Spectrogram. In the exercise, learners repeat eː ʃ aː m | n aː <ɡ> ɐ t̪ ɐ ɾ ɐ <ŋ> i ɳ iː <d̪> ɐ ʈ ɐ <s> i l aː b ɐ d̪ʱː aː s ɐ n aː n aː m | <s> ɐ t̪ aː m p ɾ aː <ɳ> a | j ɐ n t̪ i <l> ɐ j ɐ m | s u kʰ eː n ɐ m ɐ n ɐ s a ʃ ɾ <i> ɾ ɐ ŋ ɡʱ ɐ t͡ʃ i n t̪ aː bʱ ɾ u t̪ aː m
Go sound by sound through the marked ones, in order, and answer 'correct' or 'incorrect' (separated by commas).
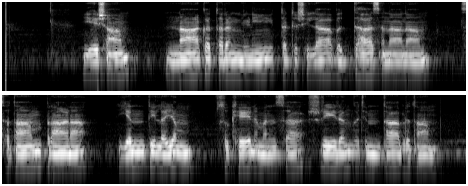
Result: incorrect, correct, incorrect, incorrect, correct, correct, correct, incorrect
